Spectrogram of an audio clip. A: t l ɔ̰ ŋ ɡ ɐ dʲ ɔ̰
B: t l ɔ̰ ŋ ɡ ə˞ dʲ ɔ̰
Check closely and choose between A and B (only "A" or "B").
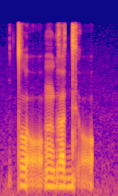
A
